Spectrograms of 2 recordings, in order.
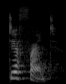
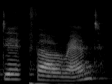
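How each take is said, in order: First: The middle 'e' is dropped. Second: The middle 'e' is pronounced. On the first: The speaker calls it right. "We say different. The E disappears" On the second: The speaker calls it wrong. "We don't say different"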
